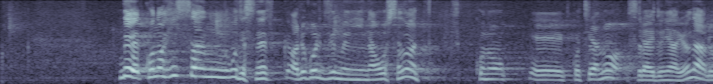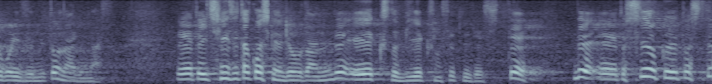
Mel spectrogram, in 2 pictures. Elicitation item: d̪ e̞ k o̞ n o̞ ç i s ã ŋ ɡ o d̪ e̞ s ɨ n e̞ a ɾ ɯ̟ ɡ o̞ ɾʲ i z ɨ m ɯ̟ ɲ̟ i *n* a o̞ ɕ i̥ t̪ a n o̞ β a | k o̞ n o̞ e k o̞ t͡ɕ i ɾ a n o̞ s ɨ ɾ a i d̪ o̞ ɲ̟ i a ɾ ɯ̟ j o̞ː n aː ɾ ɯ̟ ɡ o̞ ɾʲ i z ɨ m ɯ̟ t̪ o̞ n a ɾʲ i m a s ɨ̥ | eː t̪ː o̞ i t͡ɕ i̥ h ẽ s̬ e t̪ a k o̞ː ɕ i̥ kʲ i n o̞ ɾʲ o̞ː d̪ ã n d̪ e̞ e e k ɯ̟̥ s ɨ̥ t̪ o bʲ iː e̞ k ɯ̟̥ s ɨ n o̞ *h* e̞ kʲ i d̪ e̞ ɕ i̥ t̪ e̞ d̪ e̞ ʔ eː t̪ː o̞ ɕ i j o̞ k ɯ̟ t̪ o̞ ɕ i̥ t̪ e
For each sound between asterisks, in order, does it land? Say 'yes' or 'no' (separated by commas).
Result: yes, no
